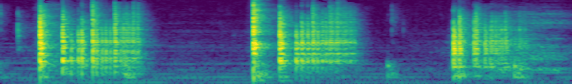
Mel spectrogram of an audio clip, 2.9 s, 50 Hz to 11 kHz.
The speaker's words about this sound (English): How do you roll 4 dice? The first one fell off.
